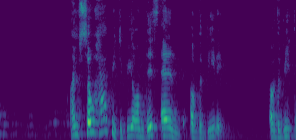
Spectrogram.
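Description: A loud game fanfare sounds as a new turn begins.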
